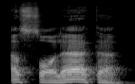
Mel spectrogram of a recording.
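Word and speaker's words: الصلاة: So here we're going to say as-salah, as-salata, as-salata with an alif and not pronounce the waw at all.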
